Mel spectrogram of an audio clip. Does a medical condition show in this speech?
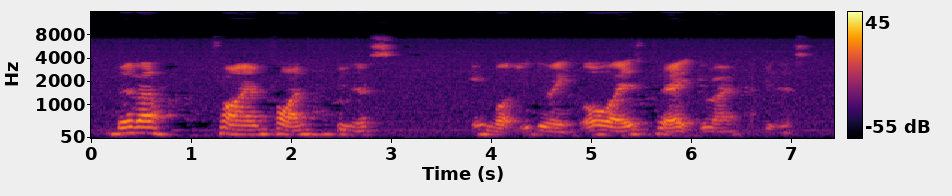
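Yes: cerebral palsy; uses wheelchair.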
